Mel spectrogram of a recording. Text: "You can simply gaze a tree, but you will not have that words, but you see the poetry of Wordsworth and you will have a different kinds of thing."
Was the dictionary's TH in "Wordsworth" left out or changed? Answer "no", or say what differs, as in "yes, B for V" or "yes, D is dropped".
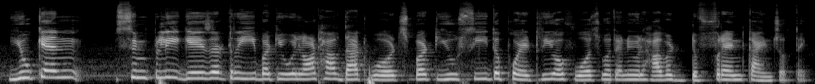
yes, T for TH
